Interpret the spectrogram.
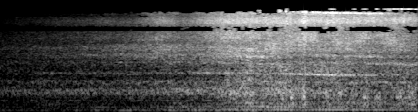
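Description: South Western Railway passenger train approaching and running through the level crossing. Its rumble grows steadily louder and is loudest about three seconds in.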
